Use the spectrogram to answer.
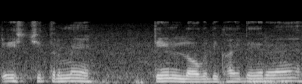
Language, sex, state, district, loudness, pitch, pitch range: Hindi, male, Uttar Pradesh, Saharanpur, -15 LUFS, 140 Hz, 130-145 Hz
